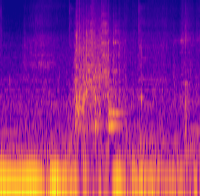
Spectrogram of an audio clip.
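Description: Dishes being hand-washed with a soapy scouring sponge: a scrubbing rub about halfway through, then a short ringing clink of crockery, and a light knock near the end, over background music.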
